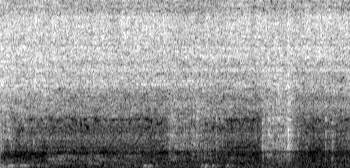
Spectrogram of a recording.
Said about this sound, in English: I need to change this water already. Rinse that bowl out.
